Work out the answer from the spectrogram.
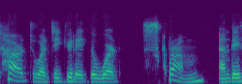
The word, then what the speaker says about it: scrum: The mistake is to pronounce an he S, vowel before an e vowel vowel. before the cluster.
